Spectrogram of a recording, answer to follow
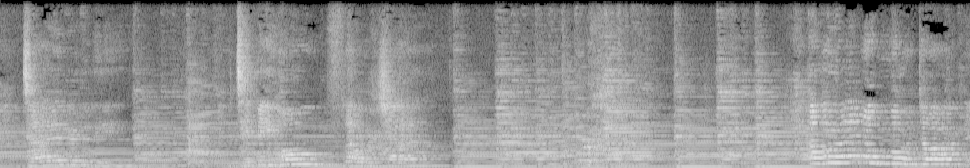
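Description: A woman singing a song to her own acoustic guitar, strumming steadily under the vocal line, performed live.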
